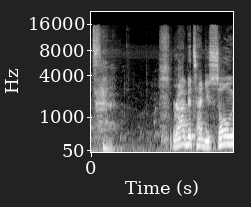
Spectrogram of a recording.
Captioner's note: Max chuckles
